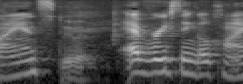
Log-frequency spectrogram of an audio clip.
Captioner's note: mumbles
